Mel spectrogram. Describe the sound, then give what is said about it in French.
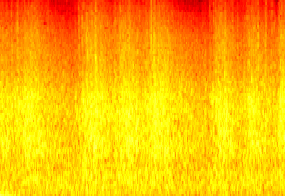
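Rhythmic clapping from a tennis crowd cheering on a Czech player, a steady dense patter of many hands that swells and eases in regular pulses, with no talk. “Et le public qui met du rythme, vous l'entendez, qui encourage la Tchèque.”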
